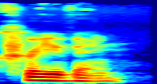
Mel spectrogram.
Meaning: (noun) A strong desire; yearning; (verb) present participle and gerund of crave
- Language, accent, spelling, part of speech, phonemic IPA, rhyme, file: English, US, craving, noun / verb, /ˈkɹeɪ.vɪŋ/, -eɪvɪŋ, En-us-craving.ogg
